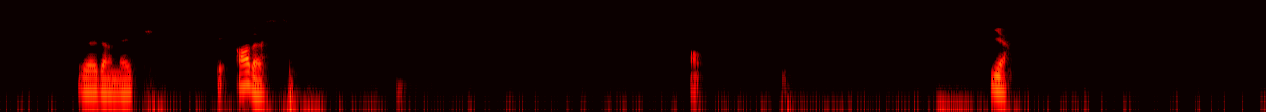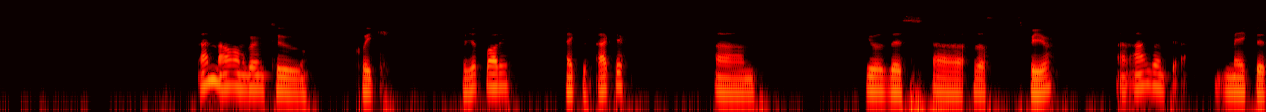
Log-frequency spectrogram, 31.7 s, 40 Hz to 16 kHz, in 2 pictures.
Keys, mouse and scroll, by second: 1.3 click, 4.2-5.0 middle drag, 6.2-8.1 middle drag, 8.1 drag, 11.4 click, 13.5-14.8 shift+middle drag, 15.4-18.4 middle drag, 20.0 click, 21.4-24.5 drag, 25.1-28.2 drag, 29.8-31.0 middle drag, 31.0 click.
